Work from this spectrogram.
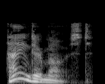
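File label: "hindermost", British English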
